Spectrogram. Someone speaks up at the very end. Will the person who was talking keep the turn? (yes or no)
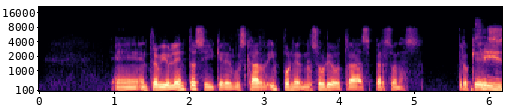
no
